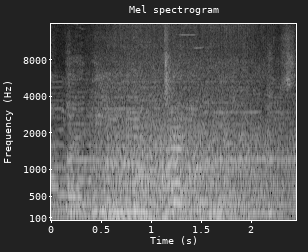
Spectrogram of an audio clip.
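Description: City traffic: a steady wash of road noise.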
